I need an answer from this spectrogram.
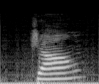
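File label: "zhang", Mandarin Chinese syllable, second tone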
